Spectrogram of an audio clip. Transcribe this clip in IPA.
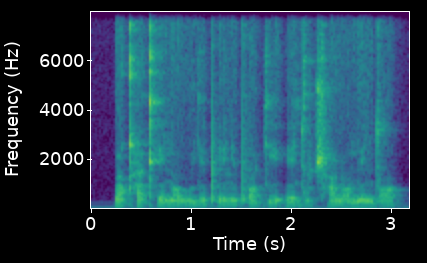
u˧qʰɪ˧ kʰe˧nɔ˨wu˨je˧ pʼe˧lɪ˧pʼɔ˧ kʲe˦ ʔe˦ du˦t͡ʃʰɑ˦ɳɔ˧ n̪e˧ndɔ˦

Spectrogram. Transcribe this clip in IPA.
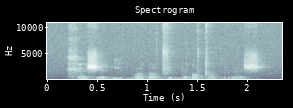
xæ˨ʒɛ˨˦ ɠi˨ ɡʷɑ˦˨ɗɑ˨d͡zɪ˦ bə˦ɗɪ˦ tˤi˨præ˨ʃ

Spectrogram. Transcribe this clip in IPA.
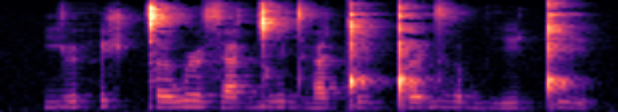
jʏhəʃ ǀəwə˞ zaɡ͡ǀʏdʱa ǃiǃədʱə bʱiǃi

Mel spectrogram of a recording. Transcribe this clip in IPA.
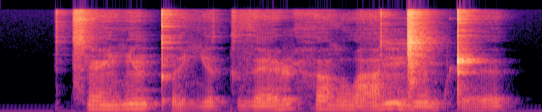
t͡sɛ̃˧ʎə̃˥ kʼə˩ʎɜ˧k ðɛ˨˥ɭhə˧lˠwa˨˥ ŋ͡ǀɛ̃˧bʈɘ˨˥

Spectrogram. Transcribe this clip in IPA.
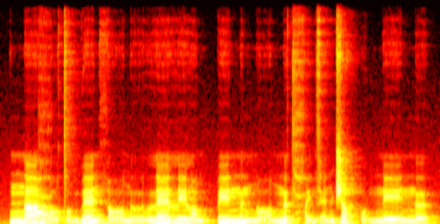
nːaː˥ʕɔ˩tˤa˩mbɛː˥n θɑː˩nɤː˩lːɛː˥ lːe˥ lɑ˩npːeː˥nːə˥ nːɑː˩nːə˥t ħe˩nzɛ˩ nd͡ʒa˥pːɔ˩ɡ nːeː˥nːə˥

